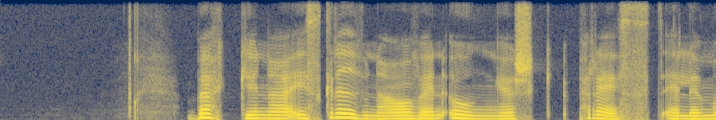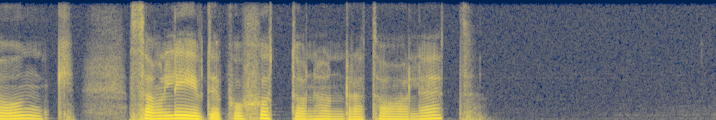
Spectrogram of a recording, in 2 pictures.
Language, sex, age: Swedish, female, 35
